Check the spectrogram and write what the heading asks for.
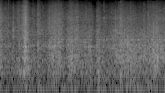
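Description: Faint rustling and handling noise from hands moving over paper and packaging on a tabletop.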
